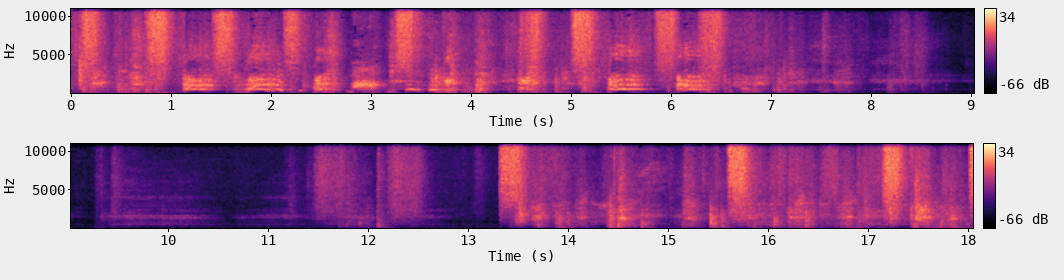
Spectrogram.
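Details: Pet Belgian Malinois barking while playing with blasts of compressed air; dense runs of rough barks and yelps tangled with hissing spray in the first seconds, then a near-silent stretch before barking and air bursts resume.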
